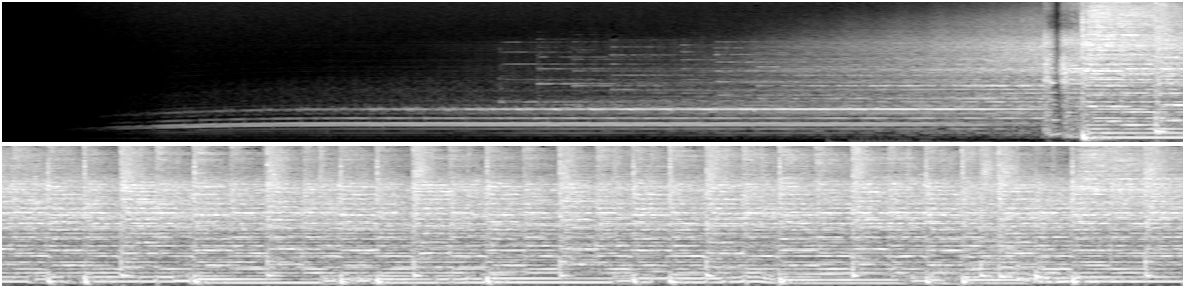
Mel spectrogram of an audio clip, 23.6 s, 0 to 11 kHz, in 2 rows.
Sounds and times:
Music: 0:03.7 - 0:23.6.

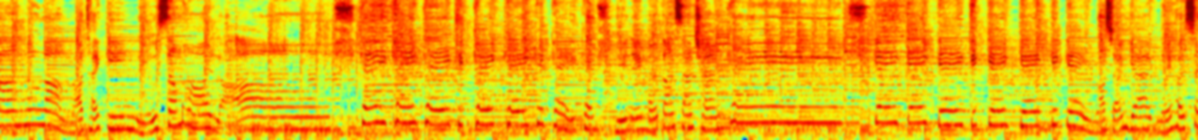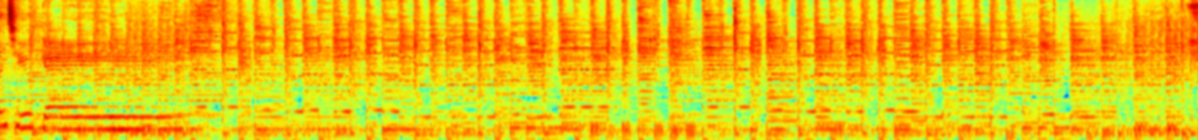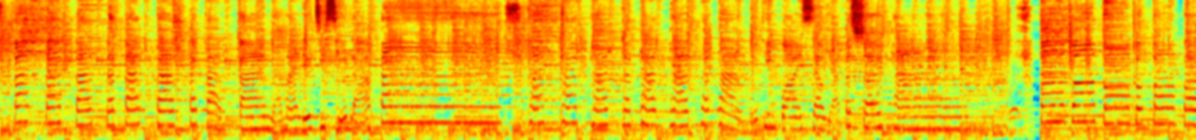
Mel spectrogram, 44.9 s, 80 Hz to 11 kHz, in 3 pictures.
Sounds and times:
Music: 0:00.0 - 0:44.9.

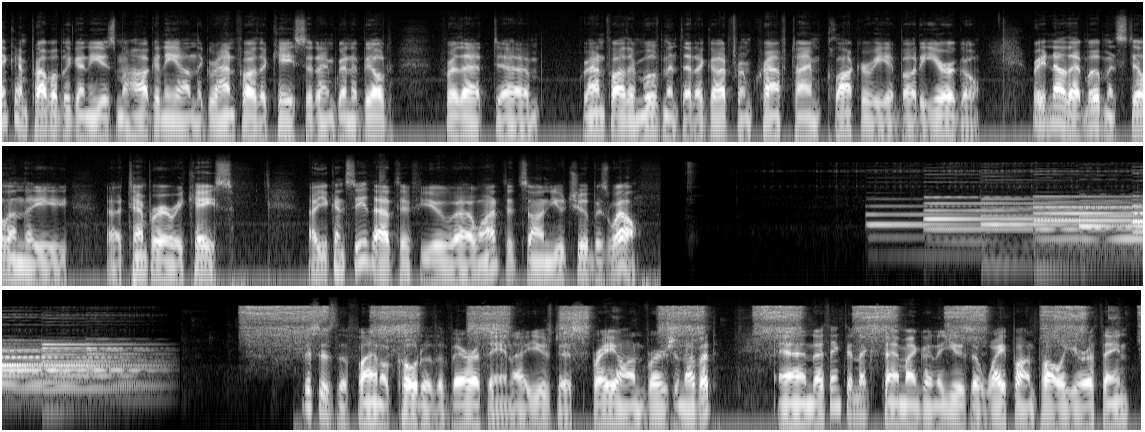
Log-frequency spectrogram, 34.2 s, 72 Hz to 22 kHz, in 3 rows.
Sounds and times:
Speech: 0:00.0 - 0:13.8, 0:14.5 - 0:17.8, 0:25.8 - 0:30.0, 0:30.6 - 0:34.2
Music: 0:20.1 - 0:24.6.

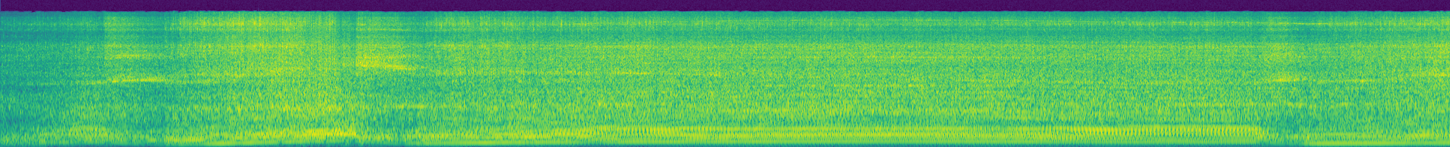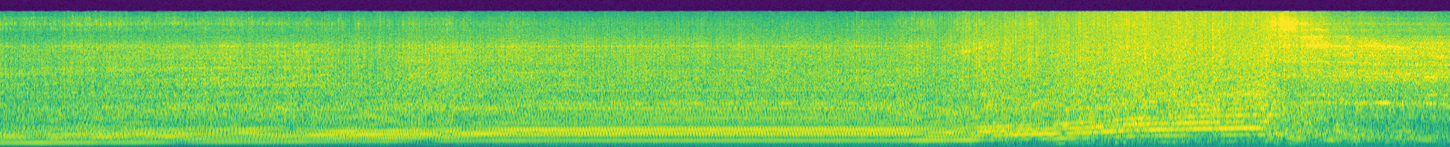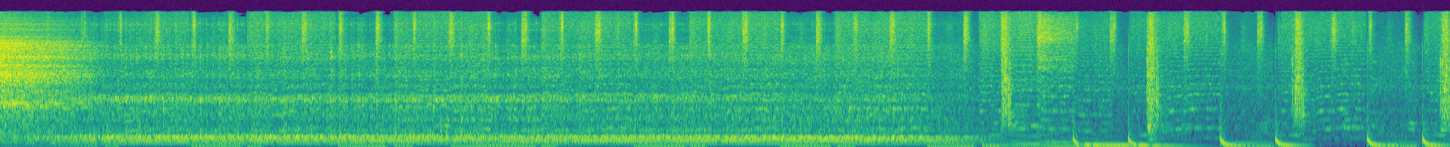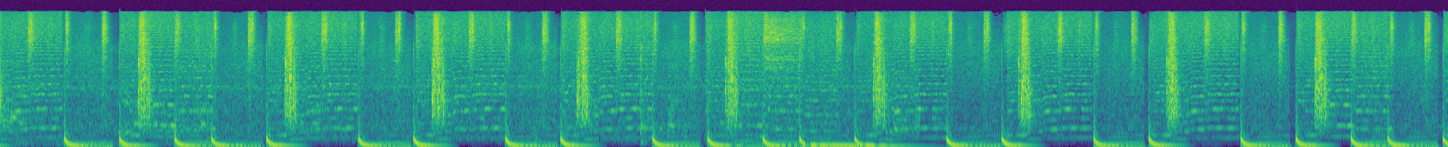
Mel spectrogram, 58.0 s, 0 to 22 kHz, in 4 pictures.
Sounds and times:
Car: 0:00.0 - 0:42.0
Music: 0:12.5 - 0:57.9.

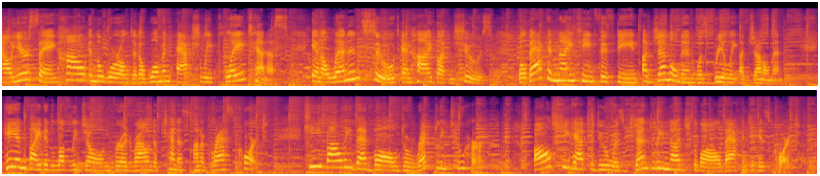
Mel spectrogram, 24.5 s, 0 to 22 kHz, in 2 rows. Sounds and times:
Female speech, woman speaking: 0:00.0 - 0:11.7, 0:12.3 - 0:16.2, 0:16.8 - 0:19.5, 0:20.2 - 0:24.2.

